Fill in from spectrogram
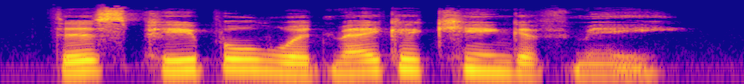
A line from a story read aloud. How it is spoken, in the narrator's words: said sadly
